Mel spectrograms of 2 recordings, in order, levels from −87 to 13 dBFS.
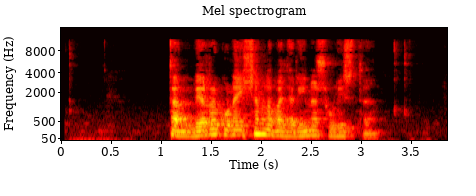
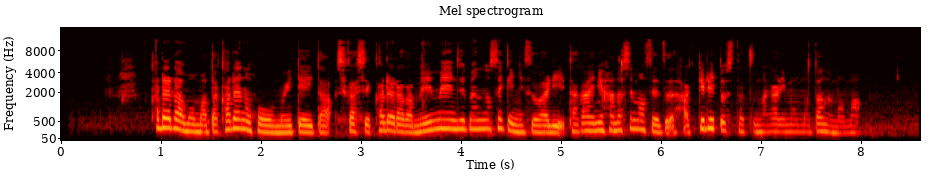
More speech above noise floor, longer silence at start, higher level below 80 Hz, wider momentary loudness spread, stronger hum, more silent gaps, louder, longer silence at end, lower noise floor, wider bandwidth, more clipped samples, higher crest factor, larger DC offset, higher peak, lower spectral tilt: first, 43 dB vs 27 dB; first, 1.1 s vs 0.6 s; first, -50 dBFS vs -82 dBFS; first, 18 LU vs 10 LU; neither; neither; first, -24 LUFS vs -34 LUFS; about the same, 0.7 s vs 0.6 s; first, -66 dBFS vs -60 dBFS; about the same, 11.5 kHz vs 11.5 kHz; neither; about the same, 22 dB vs 20 dB; neither; first, -4 dBFS vs -14 dBFS; about the same, -5 dB/octave vs -5 dB/octave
